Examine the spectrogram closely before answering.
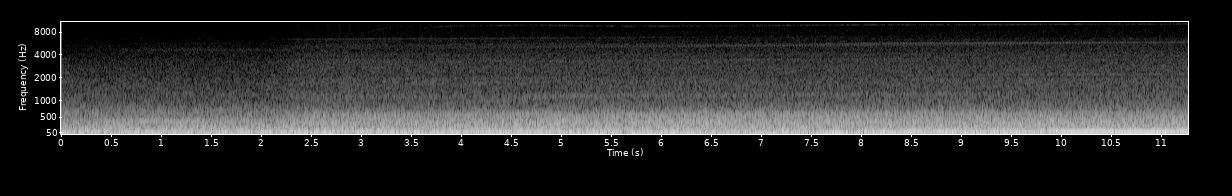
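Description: A truck engine rumbles steadily and grows louder toward the end.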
